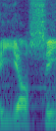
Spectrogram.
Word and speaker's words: Yoshi: And yes, some people are making fun of the way that I pronounce Yoshi. If you want to get really picky, it's technically closer to the Japanese pronunciation to say Yoshi.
